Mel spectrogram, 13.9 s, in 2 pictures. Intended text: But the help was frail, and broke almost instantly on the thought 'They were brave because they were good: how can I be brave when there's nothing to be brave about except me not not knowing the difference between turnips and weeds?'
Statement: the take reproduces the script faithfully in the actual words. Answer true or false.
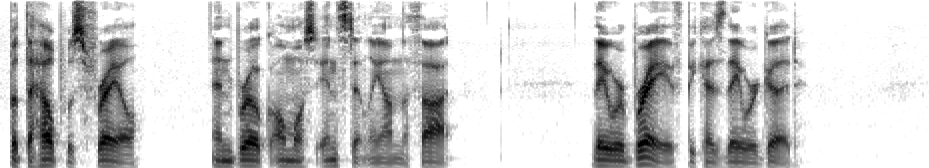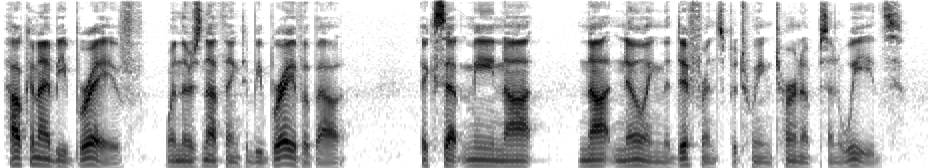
true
